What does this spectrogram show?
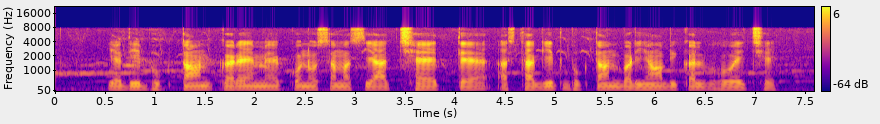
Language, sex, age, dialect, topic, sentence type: Maithili, male, 31-35, Eastern / Thethi, banking, statement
